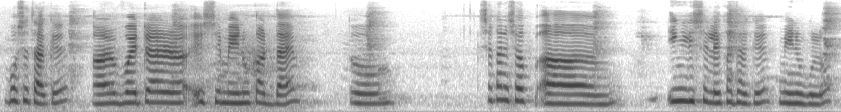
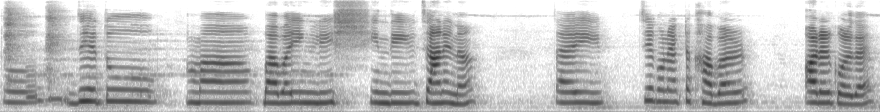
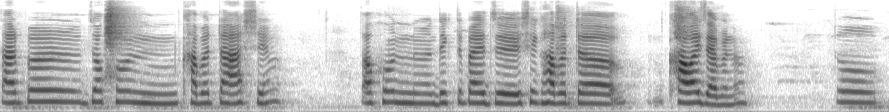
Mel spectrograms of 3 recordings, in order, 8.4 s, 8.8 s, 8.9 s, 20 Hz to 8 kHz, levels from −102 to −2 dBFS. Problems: none marked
